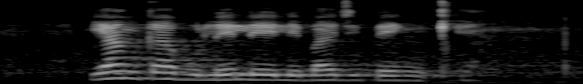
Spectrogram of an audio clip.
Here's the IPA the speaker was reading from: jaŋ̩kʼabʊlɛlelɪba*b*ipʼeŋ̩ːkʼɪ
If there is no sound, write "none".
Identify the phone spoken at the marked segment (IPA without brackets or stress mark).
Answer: d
